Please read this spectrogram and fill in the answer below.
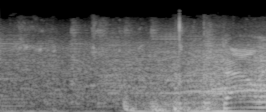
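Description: A basketball being dribbled on a hardwood court, with a few bounces about a second in, over arena crowd noise that grows louder toward the end.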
